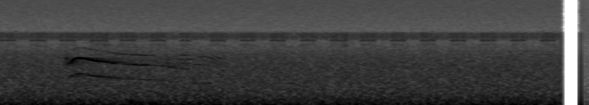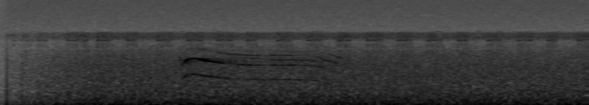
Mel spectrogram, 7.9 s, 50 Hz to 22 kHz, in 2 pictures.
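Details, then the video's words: Two Common buzzards (Buteo buteo) quarrel before a wildlife camera, Eifel, Germany, September 2024. Two plaintive, descending mews with overtones, roughly five seconds apart, separated by a brief silent dropout, with constant low hiss throughout. "Mäusebussarde (Buteo buteo) streiten vor der Wildkamera"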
